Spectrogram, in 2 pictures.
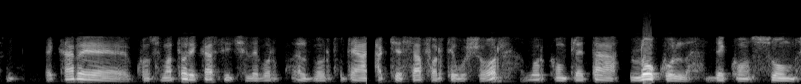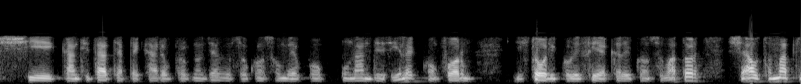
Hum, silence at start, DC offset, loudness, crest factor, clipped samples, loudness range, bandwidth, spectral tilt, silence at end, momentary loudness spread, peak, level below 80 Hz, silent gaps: none; 0.05 s; under 0.1%; -20 LUFS; 20 dB; under 0.1%; 5 LU; 5.4 kHz; -7.5 dB/octave; 0 s; 13 LU; 0 dBFS; -68 dBFS; none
